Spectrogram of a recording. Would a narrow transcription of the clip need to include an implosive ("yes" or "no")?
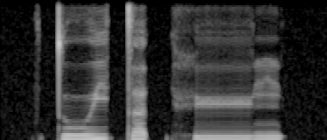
no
